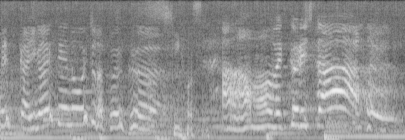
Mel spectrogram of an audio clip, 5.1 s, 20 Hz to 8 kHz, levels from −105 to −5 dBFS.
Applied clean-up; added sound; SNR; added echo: none; Bathtub (filling or washing); 20 dB; none.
